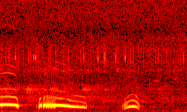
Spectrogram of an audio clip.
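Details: Spotted dove call used as a lure for trapping birds: two low, smooth hooting coos, the second longer and sliding gently downward, then a short, soft final coo after a pause. The background is quiet.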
